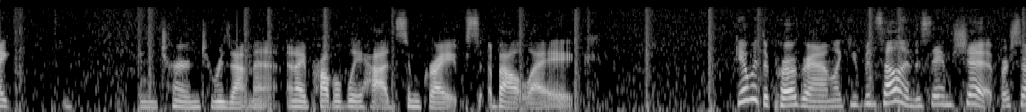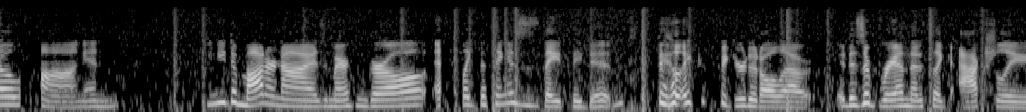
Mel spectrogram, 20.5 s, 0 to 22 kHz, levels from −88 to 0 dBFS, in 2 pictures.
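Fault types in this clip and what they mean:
Overdone noise removal: Noise reduction was applied far too hard across the whole recording. The processor pulls individual frequency bands down or out whenever they sit close to its noise estimate. Quiet parts of the voice fall below that line and get removed too. Between phrases the background drops and breaks up into twinkling, warbling specks.
Digital wireless dropout: The wireless link lost too much data, so the receiver muted itself behind a very fast fade. Each event is a clean hole of near silence with no noise burst on either side. The first runs from 0.72 to 1.41 s, about 0.69 s long. Two shorter gaps follow, from 10.46 to 10.68 s and from 14.66 to 14.90 s. Each of those lasts under a quarter of a second.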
